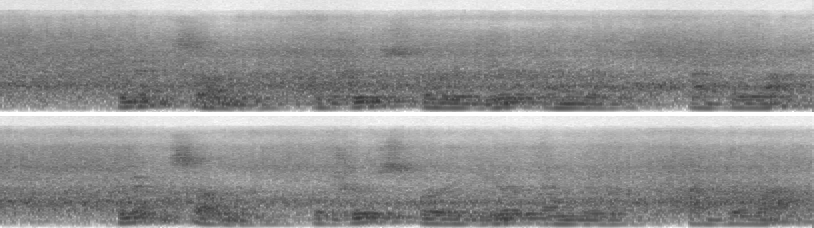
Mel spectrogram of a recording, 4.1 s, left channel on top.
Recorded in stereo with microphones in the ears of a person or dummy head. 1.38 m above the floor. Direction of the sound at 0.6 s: 80° right.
